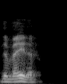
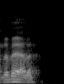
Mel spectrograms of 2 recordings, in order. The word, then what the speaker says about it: Nevada: Much like Nevada, not Nevada.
